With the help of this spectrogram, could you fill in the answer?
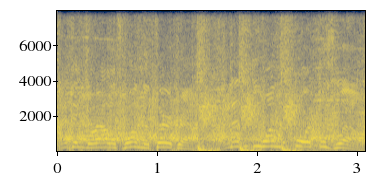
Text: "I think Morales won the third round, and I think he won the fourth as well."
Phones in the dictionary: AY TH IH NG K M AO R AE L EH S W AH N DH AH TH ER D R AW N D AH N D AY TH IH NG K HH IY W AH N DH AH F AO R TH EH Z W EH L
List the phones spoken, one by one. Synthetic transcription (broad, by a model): AY TH IH NG K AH R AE L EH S W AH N DH AH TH ER D R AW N AH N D AY TH IH NG K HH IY W AH N DH AH F AO R TH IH Z W EH L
